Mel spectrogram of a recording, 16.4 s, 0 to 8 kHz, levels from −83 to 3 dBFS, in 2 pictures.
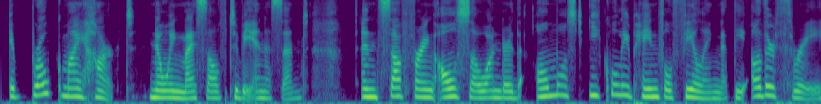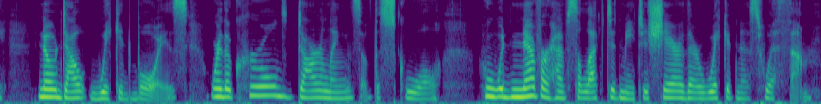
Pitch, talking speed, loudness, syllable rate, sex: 205 Hz, 155 wpm, -21 LUFS, 4.9 syllables/s, female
